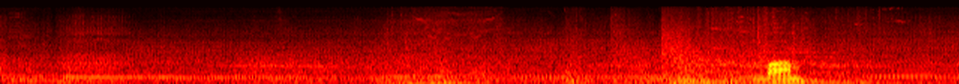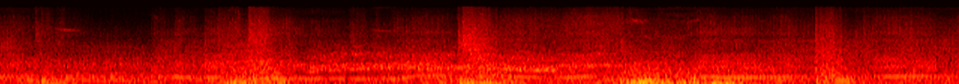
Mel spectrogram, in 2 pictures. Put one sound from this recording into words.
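A racing car engine roars and shifts through gears.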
